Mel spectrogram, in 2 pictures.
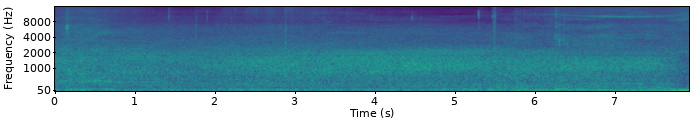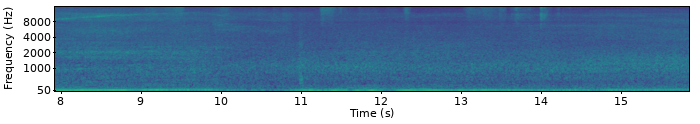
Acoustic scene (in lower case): street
